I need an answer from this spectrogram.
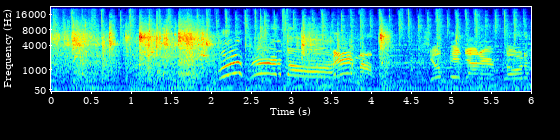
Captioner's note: cow bangs against gate, guys shouting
